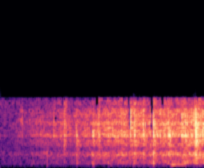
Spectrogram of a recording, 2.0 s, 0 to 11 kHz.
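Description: Opening of an old 78 rpm record: plucked banjo and guitar accompaniment fading in over the disc's surface hiss, growing steadily louder. The sound is thin and cut off at the top, as on an early acoustic-era disc.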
